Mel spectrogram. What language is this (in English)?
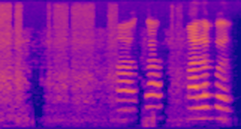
Marathi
